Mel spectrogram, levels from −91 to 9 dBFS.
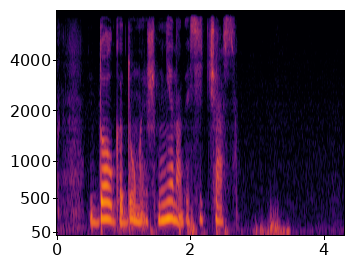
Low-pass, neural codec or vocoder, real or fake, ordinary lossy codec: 7.2 kHz; vocoder, 44.1 kHz, 128 mel bands, Pupu-Vocoder; fake; none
